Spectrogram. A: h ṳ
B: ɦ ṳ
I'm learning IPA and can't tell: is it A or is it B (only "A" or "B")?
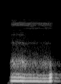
B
